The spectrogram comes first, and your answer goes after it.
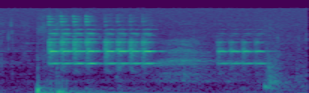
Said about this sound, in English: While the phone rings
